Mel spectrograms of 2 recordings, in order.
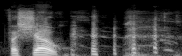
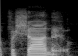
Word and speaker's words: Fashanu: For show. No, Fashanu.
